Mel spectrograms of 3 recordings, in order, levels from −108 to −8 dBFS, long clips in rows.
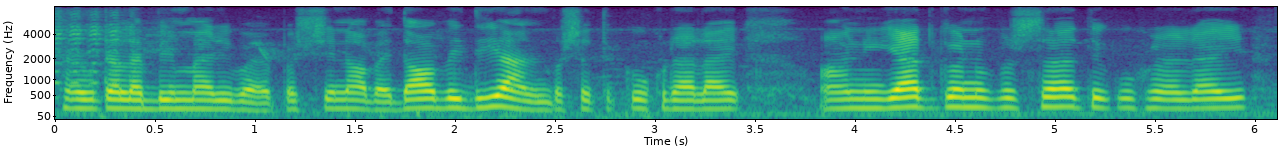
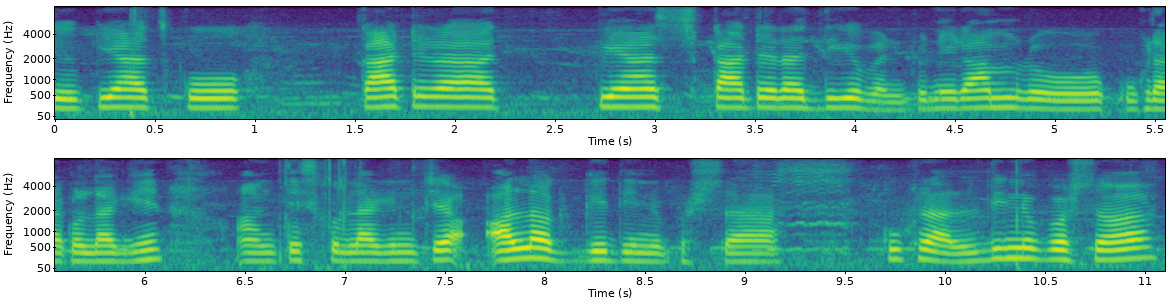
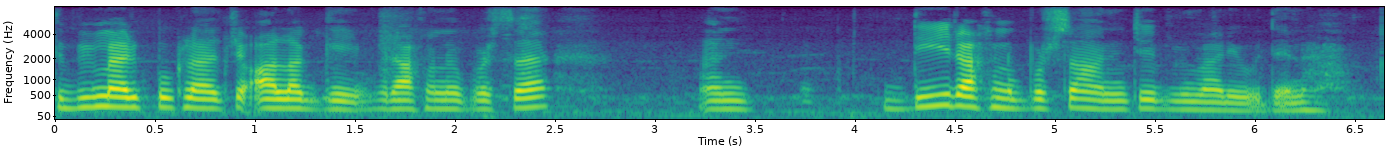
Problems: background sounds at intervals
